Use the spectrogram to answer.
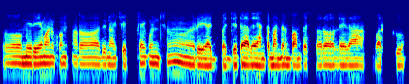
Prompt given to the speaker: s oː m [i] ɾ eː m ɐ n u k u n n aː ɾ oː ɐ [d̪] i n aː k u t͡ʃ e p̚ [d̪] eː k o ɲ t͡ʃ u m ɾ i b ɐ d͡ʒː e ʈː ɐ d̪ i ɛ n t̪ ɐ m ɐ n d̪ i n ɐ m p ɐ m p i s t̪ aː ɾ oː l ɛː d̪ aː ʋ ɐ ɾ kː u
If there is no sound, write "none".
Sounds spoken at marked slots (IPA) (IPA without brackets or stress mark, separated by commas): iː, d̪, t̪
